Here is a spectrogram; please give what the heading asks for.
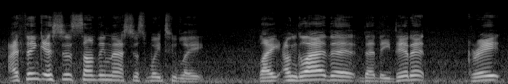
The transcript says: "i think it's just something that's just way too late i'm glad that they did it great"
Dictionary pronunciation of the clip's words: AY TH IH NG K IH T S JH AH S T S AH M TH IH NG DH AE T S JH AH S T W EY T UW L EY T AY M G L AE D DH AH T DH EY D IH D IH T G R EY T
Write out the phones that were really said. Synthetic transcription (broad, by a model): AY TH IH NG K IH T S JH AH S T S AH M TH IH NG DH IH T S JH AH S T W EY T UW L EY T AY M G L AE D DH AH T DH EY D IH D IH T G R EY T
